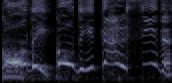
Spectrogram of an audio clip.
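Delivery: very high, thrilled, excited yell. Act out the man who grabbed your hand as you bawled, calling to Goldie, retelling a yell. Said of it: "And he's yelling".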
